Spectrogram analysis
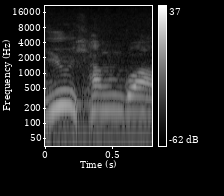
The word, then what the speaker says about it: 유향: 저는 유황이라고 발음을 했는데 유황이 아니라 유향입니다. 자, 황금과 유향과 몰약이라고 하는 이 세 아이템을 가지고 이 사람들이 주를 예배하러 왔다고 하는 것입니다.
